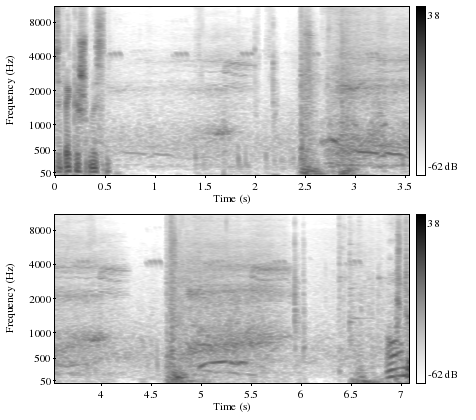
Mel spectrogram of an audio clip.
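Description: A creature groans and snarls close by.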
